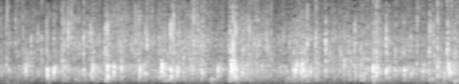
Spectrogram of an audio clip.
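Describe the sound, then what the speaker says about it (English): Audience applause fills a conference hall after a talk by the SCORE Foundation CEO, a steady, dense clatter of many hands held at an even level with no pauses. "Clapping time also counted?"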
